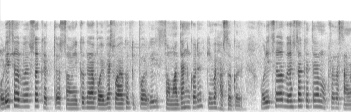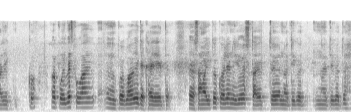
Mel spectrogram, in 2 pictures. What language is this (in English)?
Odia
